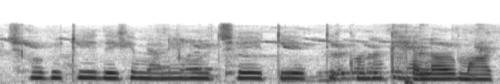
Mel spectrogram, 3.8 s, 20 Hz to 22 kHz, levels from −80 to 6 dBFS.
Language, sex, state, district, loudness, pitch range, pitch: Bengali, female, West Bengal, Alipurduar, -16 LUFS, 220-245 Hz, 225 Hz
